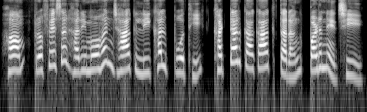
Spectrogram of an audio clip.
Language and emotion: Maithili, neutral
